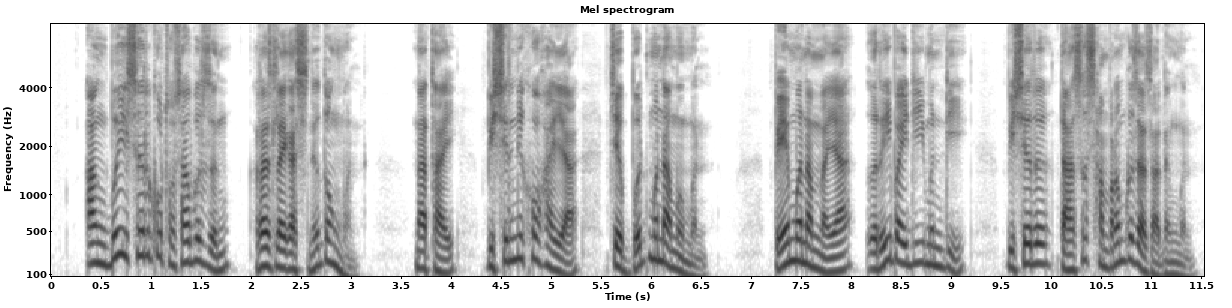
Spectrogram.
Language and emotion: Bodo, disgusted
